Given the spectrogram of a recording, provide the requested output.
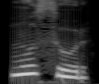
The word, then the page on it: ಮುಸುರ್: musur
